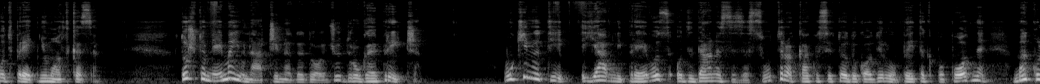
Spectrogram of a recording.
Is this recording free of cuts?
yes; 0 cuts

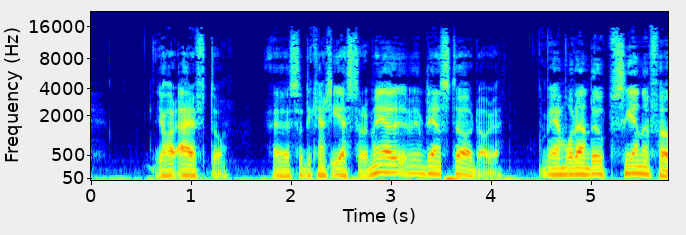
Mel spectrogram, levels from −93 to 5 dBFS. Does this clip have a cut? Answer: yes; 3 cuts; at 2.4 s, 3.5 s, 4.4 s

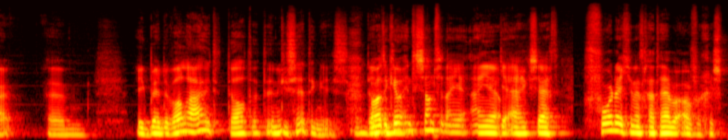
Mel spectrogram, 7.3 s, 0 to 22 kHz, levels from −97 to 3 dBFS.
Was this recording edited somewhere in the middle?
yes; 3 cuts; at 2.8 s, 5.0 s, 5.7 s

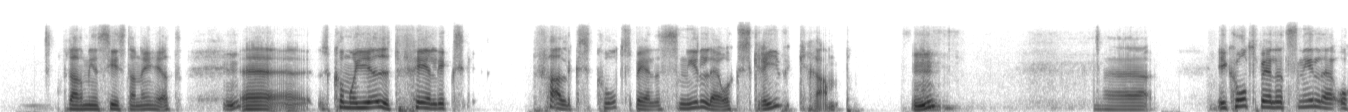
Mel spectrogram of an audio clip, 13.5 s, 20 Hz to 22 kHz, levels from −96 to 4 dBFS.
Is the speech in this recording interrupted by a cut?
no; 0 cuts

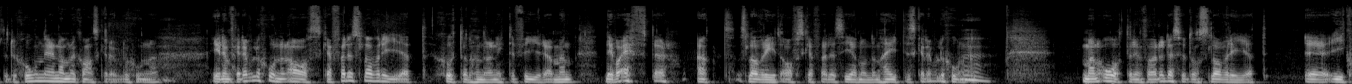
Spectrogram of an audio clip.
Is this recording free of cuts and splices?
no; 1 cut; at 2.3 s

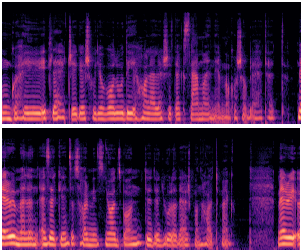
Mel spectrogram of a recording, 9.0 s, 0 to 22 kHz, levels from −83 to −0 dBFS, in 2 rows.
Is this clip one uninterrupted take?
yes; 0 cuts

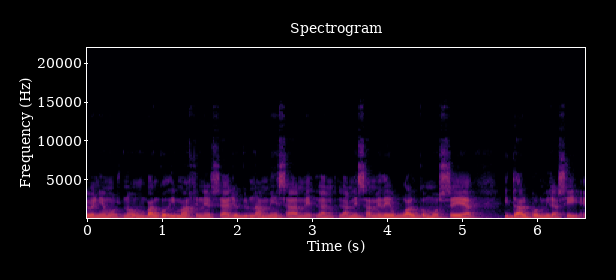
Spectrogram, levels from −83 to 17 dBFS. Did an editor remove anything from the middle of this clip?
no; 0 cuts

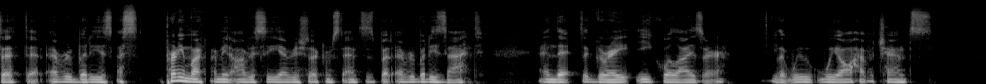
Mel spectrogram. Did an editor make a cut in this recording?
yes; 5 cuts; at 1.1 s, 2.1 s, 4.5 s, 5.8 s, 7.8 s

